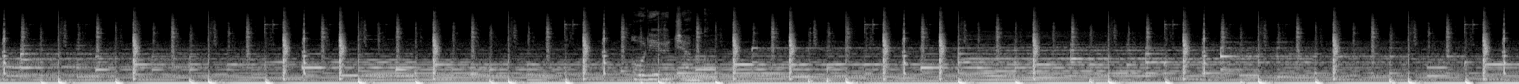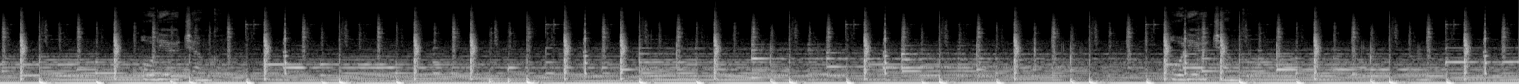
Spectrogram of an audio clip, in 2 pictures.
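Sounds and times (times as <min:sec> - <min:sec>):
abstract chill electronic music: 0:00.0 - 0:30.3.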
